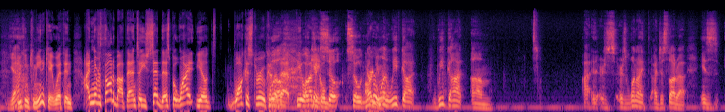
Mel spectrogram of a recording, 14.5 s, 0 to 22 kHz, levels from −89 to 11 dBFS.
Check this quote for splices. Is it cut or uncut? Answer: uncut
